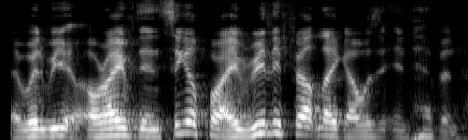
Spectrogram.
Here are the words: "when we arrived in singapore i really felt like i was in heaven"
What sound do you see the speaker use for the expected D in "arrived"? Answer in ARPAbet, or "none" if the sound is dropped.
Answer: D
